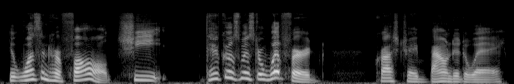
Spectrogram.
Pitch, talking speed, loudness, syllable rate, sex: 175 Hz, 130 wpm, -20 LUFS, 4.3 syllables/s, female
